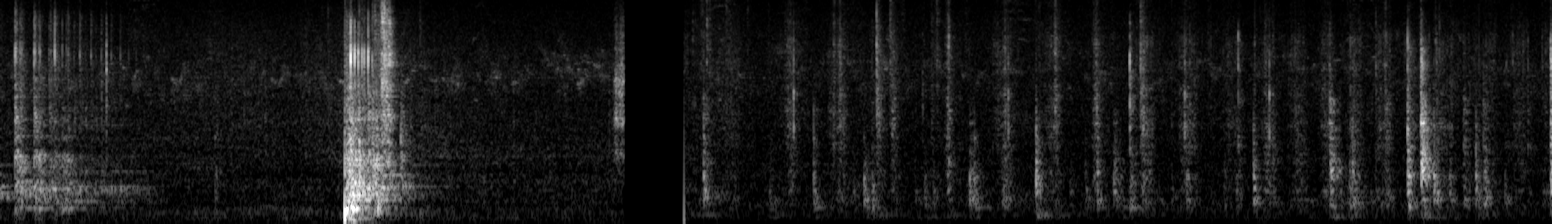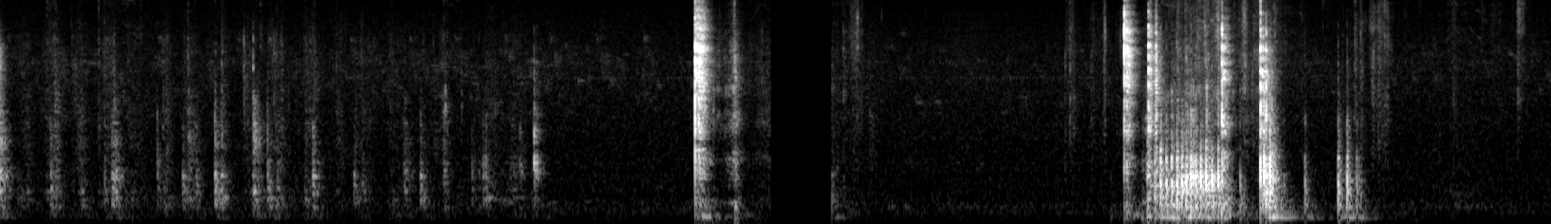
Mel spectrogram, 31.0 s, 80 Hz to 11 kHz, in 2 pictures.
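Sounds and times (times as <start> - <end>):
hard objects clicking and knocking: 0.0 - 1.4, 6.9 - 21.0, 26.6 - 29.2.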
